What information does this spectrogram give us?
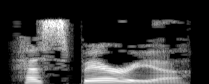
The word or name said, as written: hesperia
